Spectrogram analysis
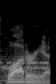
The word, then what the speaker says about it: Guattari: It's how I pronounce it, Guattari. Guattari is another one. But it's Guattari, I believe. Varun, you're the Guat. What? You're the Guat guy. How do you pronounce it? Qatari. Qatari. Guattari. Allah's in Qatari. Yeah, I'm not going to do that. So it's Guattari for me because I anglicize and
